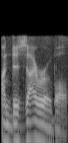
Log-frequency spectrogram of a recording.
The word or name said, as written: undesirable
